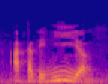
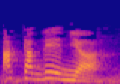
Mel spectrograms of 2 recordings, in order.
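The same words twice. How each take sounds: First: The stress falls on the syllable 'mi'. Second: The stress falls on the syllable 'de'.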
